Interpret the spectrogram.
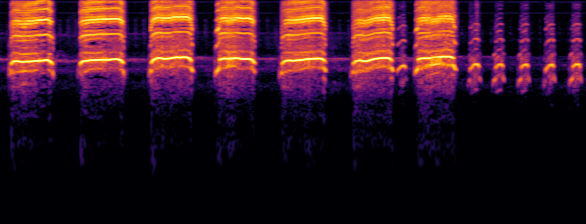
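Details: Osprey at the nest uttering seven loud, strident whistled squeals at an even pace, followed by a quick run of five short, softer chirps.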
